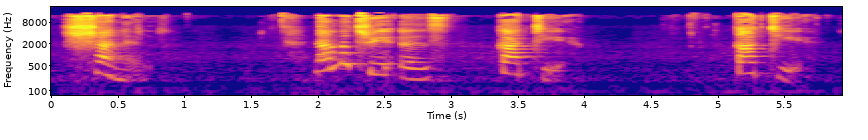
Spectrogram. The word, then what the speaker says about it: Chanel: vuitton it's louis vuitton number two is chanel chanel it's not channel or chanel it's chanel number three is katie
